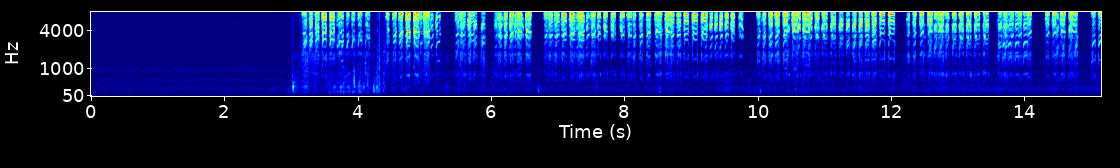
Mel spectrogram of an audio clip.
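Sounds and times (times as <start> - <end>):
Great tit Parus major giving harsh buzzy calls: 3.0 - 15.1.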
